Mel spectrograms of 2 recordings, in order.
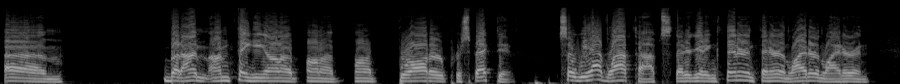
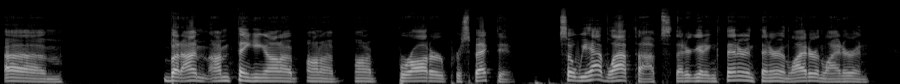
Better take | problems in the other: second | distortion; heavy; 6 dB below the speech

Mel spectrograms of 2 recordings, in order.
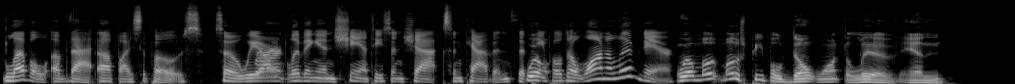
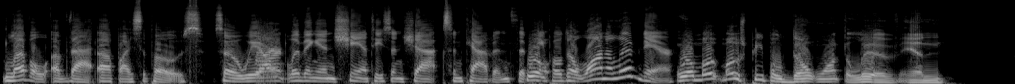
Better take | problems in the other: first | distortion; slight; 10 dB below the speech

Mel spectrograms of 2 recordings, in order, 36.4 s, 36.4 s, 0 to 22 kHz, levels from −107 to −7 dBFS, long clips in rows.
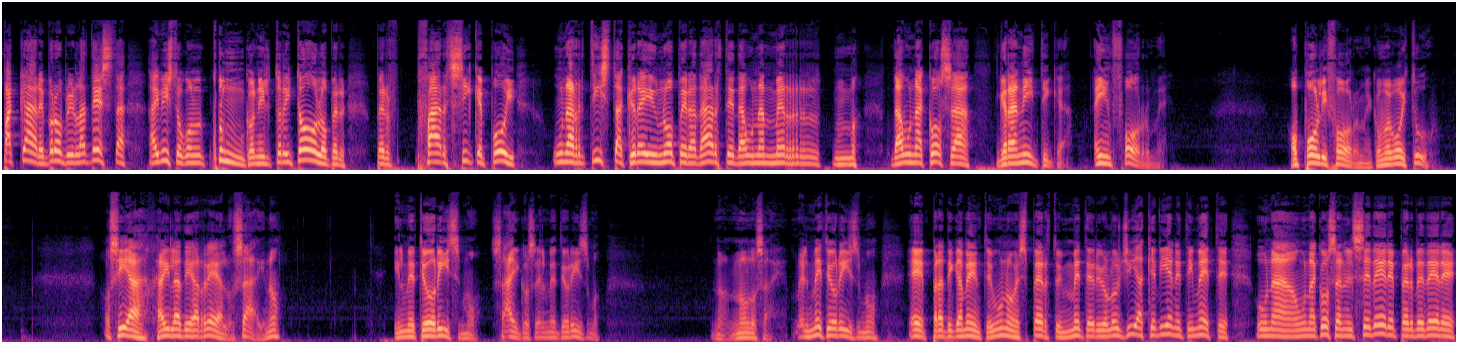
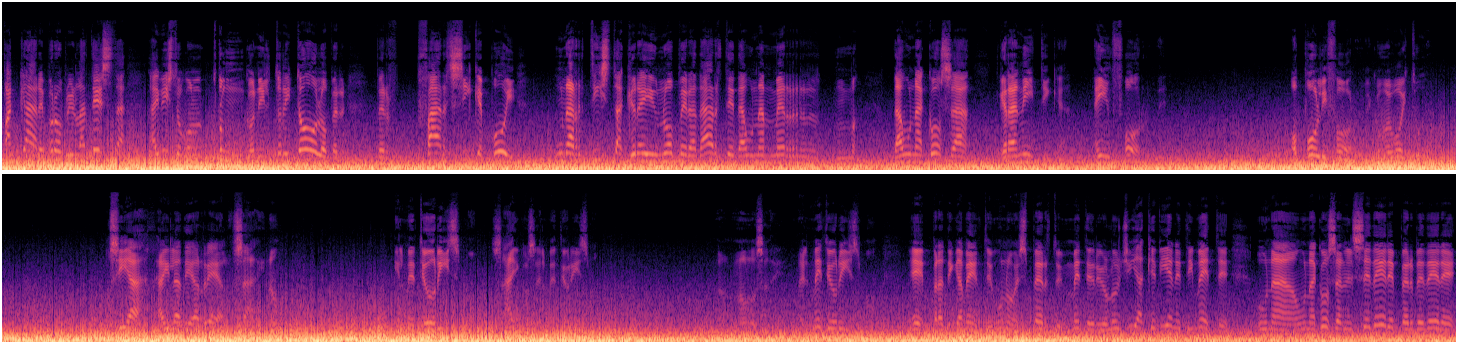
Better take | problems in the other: first | wind noise on the microphone; heavy; as loud as the speech

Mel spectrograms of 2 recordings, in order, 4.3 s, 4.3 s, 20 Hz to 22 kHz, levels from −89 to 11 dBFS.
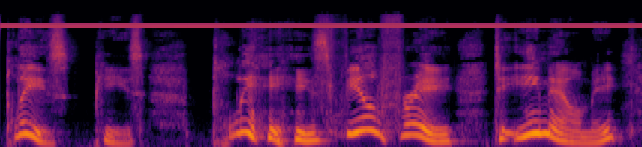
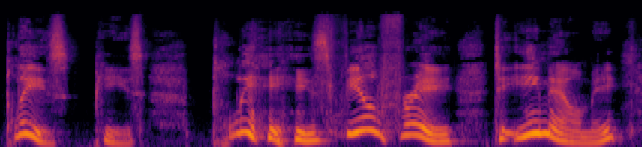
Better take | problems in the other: second | high-pitched whine; loud; throughout; 11.5 kHz, 7 dB below the speech

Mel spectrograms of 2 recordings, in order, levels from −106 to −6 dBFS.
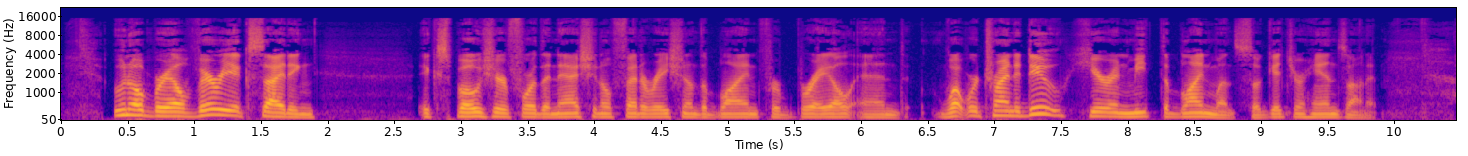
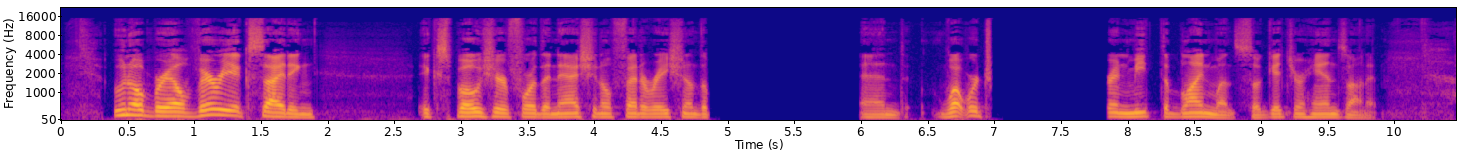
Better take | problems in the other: first | audio cutting out; at 5 s for 1 s and at 7 s for 1 s

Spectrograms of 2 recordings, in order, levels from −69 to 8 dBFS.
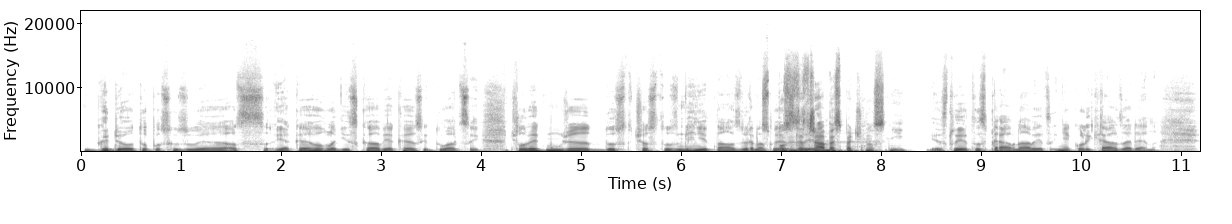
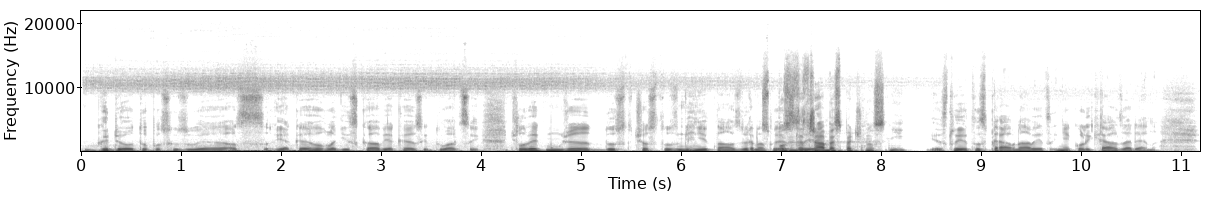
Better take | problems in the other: first | animal sounds; noticeable; throughout; 10 dB below the speech

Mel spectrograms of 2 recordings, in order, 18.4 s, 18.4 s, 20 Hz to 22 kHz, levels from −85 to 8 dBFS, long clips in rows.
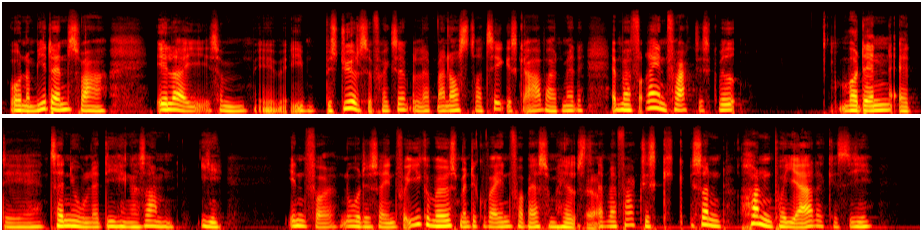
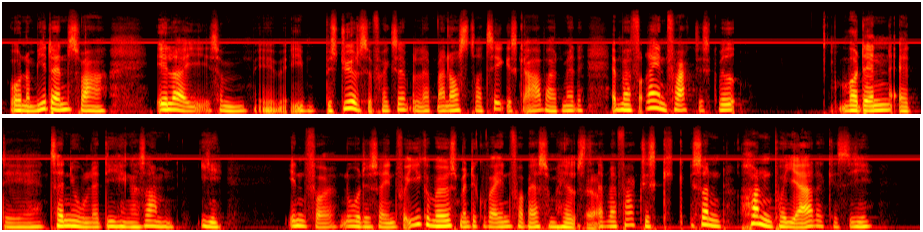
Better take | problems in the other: first | high-pitched whine; faint; throughout; 5 kHz, 20 dB below the speech

